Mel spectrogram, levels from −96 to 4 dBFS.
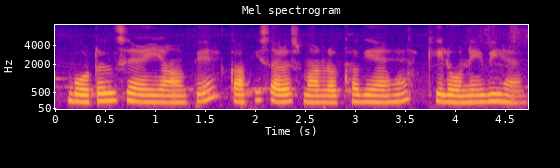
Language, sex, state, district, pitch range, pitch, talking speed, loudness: Hindi, female, Chhattisgarh, Raipur, 195-220 Hz, 205 Hz, 165 wpm, -16 LUFS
